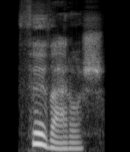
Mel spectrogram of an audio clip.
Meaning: capital (main city of a country)
- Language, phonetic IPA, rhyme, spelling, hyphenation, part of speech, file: Hungarian, [ˈføːvaːroʃ], -oʃ, főváros, fő‧vá‧ros, noun, Hu-főváros.ogg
